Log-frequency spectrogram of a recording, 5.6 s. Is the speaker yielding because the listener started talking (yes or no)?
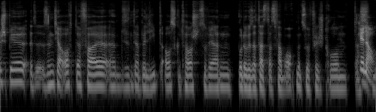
yes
